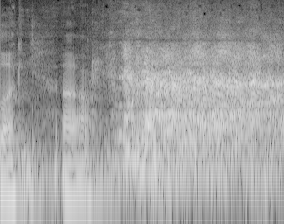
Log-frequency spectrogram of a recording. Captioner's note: audience laughing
